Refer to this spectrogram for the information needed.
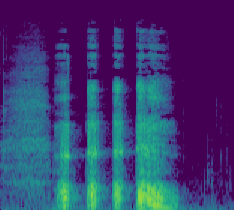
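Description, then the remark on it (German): A person clears their throat with three short, rough bursts followed by a longer, gravelly rasp, loud and without any speech, then silence. “Hab einen Frosch im Hals, oder?”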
